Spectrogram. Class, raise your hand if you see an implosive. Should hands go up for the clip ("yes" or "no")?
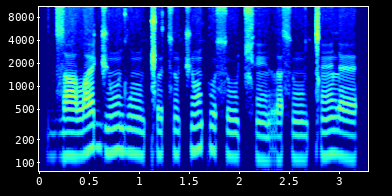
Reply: no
